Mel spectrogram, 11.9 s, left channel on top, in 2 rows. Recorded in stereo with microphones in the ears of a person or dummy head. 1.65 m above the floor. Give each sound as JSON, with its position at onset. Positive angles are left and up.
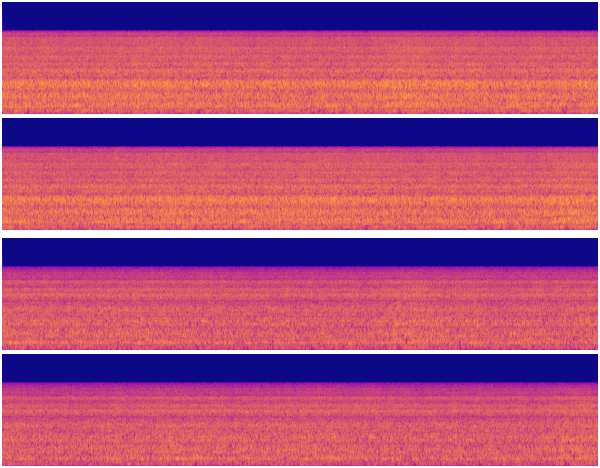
{"t": 0.0, "sound": "running water", "side_deg": 70, "distance_m": 6.0}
